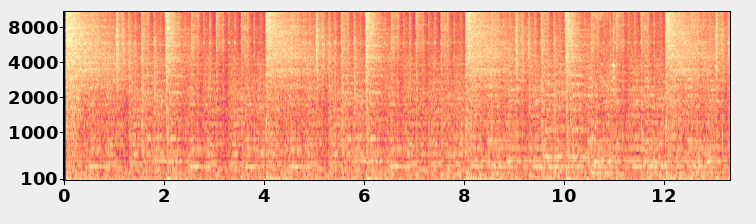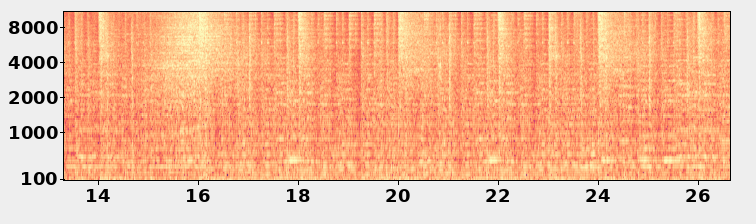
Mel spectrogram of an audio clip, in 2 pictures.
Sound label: war game loop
